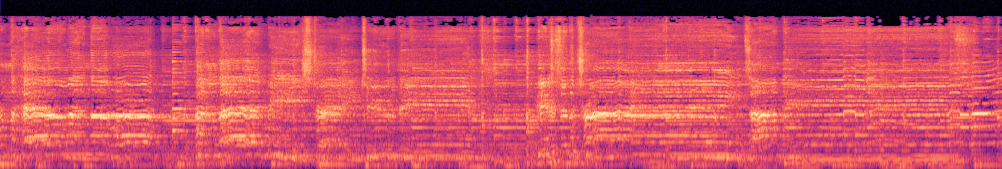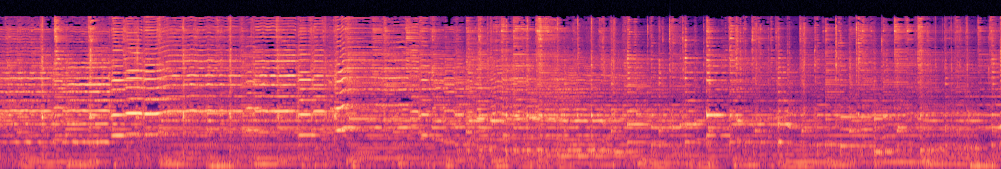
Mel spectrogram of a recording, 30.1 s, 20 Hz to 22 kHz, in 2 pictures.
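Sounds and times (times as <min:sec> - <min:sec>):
bluegrass band playing: 0:00.0 - 0:30.0
fiddle long held notes: 0:09.1 - 0:30.0.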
